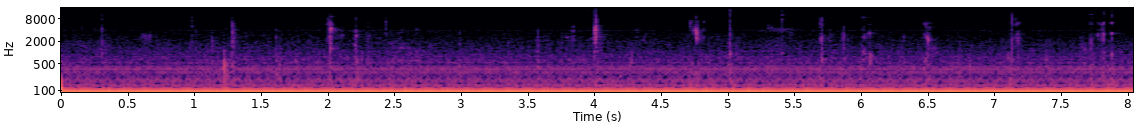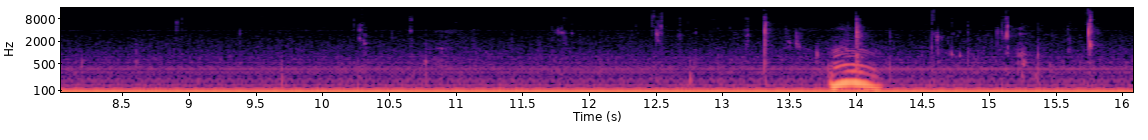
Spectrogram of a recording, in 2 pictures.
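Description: A person eating soft sweet potato cake with a fork: quiet chewing and scattered faint clicks of the fork, over a steady low hum. A brief voiced hum from the eater near the end.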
